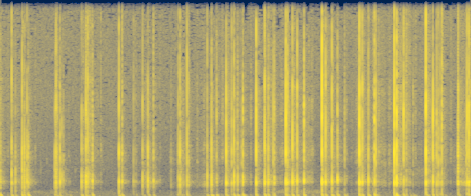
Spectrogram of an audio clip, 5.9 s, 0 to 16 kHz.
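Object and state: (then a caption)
Cardboard-covered paper notebook. A small Field Notes pocket notebook with a dark card cover over paper is held in the hand while nails scratch and fingers handle the cover. The result is a quick run of dry, crackly scratches and papery rustles in short bursts, each with a faint bright tone near 1.1 kHz and no ring after.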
